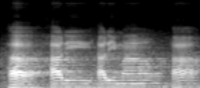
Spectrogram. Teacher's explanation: ha-nya di sini pangkal tenggorokan, tidak usah tekan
